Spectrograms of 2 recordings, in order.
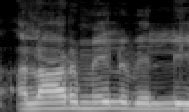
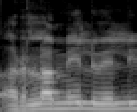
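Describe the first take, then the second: First: The first word is said as 'alar'. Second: The first word is said as 'arla'. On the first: The speaker calls it right. "अलार मेल वेली होता है" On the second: The speaker calls it wrong. "दरअसल में वो अरला मेल वेली नहीं होता"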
